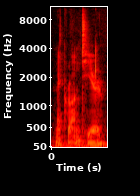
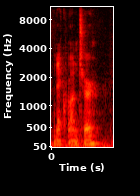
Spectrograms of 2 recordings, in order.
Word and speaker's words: Necrontyr: uh, it's Necron and then T Y R. Yeah. Necrontyr. Necron tier. Necron tier. Yeah.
